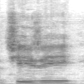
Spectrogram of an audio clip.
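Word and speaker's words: Csehy: Reynolds says the cheesy is under investigation for drug use.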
